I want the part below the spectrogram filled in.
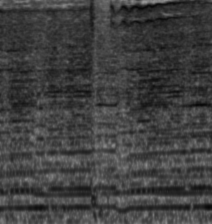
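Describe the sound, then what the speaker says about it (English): A fully upgraded McLaren in a racing video game, its engine droning loudly at high revs with a steady tonal whine, a brief dip and shift partway through, then holding steady. "I'm driving a fully upgraded McLaren here"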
